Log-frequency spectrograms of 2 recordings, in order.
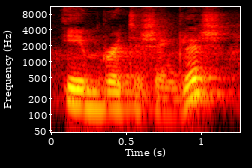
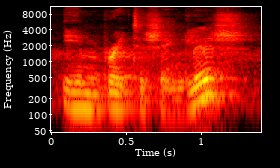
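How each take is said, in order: The two takes are said the same way.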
